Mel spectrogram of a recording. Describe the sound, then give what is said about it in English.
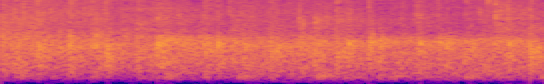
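Loud applause from a lecture audience welcoming a speaker on how to achieve real happiness, a continuous crackle of many hands clapping at a steady level. “So please clap for him.”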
